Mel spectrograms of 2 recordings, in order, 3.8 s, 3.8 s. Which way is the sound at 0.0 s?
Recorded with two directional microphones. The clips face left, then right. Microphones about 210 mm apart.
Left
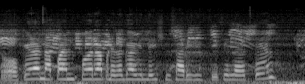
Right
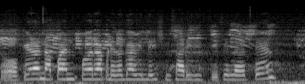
10° right (ahead or behind).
